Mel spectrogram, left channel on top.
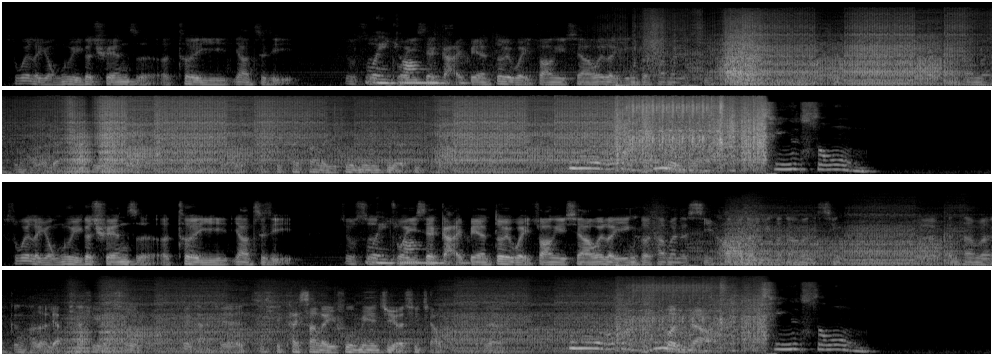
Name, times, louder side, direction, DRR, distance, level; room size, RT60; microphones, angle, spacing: voice 1, 0.0-2.9 3.4-8.6 9.1-11.3 11.7-15.0 16.3-17.1, right 4 dB, 90° right, 0.7 m, -35 dB
voice 2, 3.6-4.7 15.6-18.6, left 1 dB, 10° left, 0.7 m, -33 dB
sound 1, 3.9-4.0 4.3-4.4 5.9-17.6, left 8 dB, 65° left, 0.9 m, -29 dB
11.0 x 6.0 x 4.5 m
head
